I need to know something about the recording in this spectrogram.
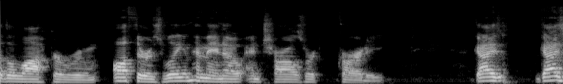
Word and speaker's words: Jimeno: please welcome to the locker room authors william hemano and charles ricardi guys guys am i pronouncing your names right i hope uh yes yes jimeno good good good thank you both for being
